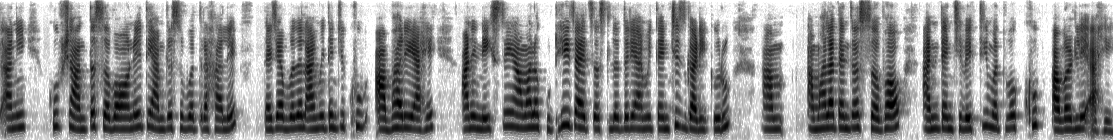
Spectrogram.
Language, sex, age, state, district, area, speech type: Marathi, female, 18-30, Maharashtra, Yavatmal, rural, spontaneous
